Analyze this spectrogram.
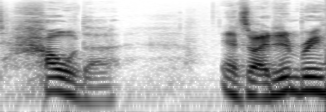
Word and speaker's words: Gouda: It's not pronounced Gouda in the Netherlands. It's Gouda, and so I didn't bring home any Yes.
